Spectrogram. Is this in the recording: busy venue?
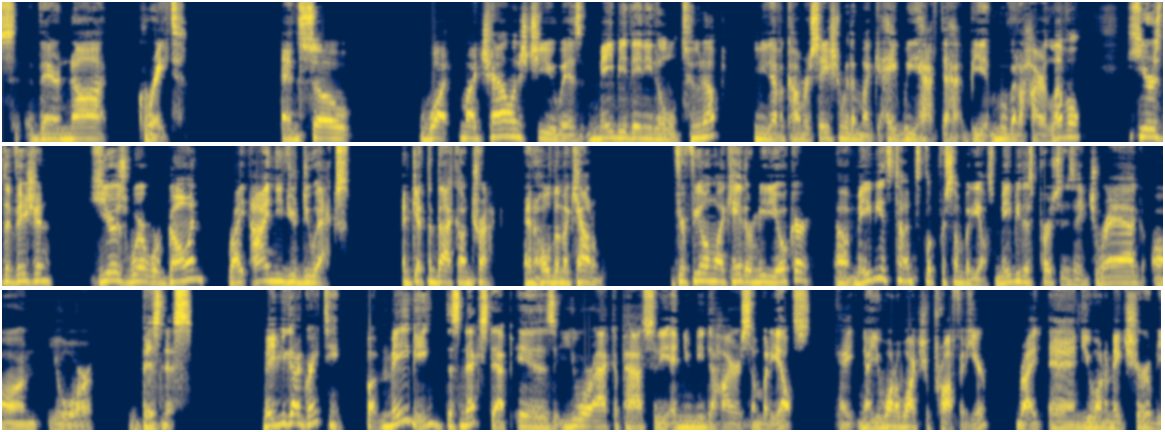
no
